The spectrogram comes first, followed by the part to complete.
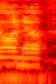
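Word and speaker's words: honour: Suppose के लिए what a sentence, what a pity, what an ऑनर। अब यहाँ पे एन का यूज हुआ है बिकॉज यहाँ पे वॉवल साउंड आ रहा है, एच यहाँ पे साइलेंट हो रहा है, तो ओ क्या है?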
